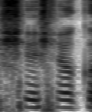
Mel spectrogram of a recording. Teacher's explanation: जीभ मध्यभागी तालूला किंचित स्पर्श करते. यथा शशकः इति शब्दे म्हणजे शशकः हा शब्द जर उच्चारण केला तुम्ही तर बघा श हा श थोडा मागून बोलला जातो. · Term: तालव्य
